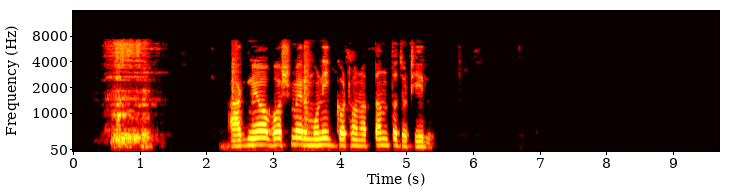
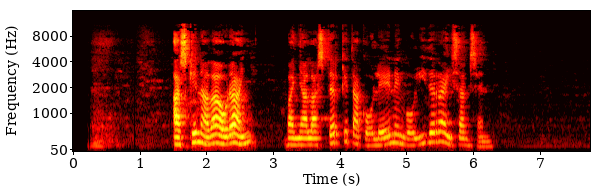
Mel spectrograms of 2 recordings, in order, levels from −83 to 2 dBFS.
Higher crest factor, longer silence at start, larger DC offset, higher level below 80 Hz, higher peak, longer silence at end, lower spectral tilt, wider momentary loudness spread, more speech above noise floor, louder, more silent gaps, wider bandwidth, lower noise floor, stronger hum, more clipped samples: second, 18 dB vs 24 dB; first, 0.5 s vs 0.3 s; neither; first, -62 dBFS vs -68 dBFS; about the same, 0 dBFS vs 0 dBFS; first, 4.35 s vs 1.5 s; first, -4.5 dB/octave vs -2 dB/octave; second, 11 LU vs 14 LU; first, over 75 dB vs 43 dB; first, -16 LUFS vs -21 LUFS; neither; second, 7.8 kHz vs 11.5 kHz; first, under -90 dBFS vs -65 dBFS; first, 50 Hz at -50 dBFS vs none; neither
